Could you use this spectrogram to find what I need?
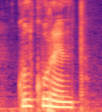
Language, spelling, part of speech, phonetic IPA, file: Ukrainian, конкурент, noun, [kɔnkʊˈrɛnt], Uk-конкурент.ogg
- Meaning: competitor, rival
